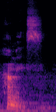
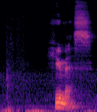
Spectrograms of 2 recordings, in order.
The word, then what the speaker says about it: humus: rock pieces air water and then material called hummus or hummus looks like hummus but it might be pronounced human sorry i should have double checked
